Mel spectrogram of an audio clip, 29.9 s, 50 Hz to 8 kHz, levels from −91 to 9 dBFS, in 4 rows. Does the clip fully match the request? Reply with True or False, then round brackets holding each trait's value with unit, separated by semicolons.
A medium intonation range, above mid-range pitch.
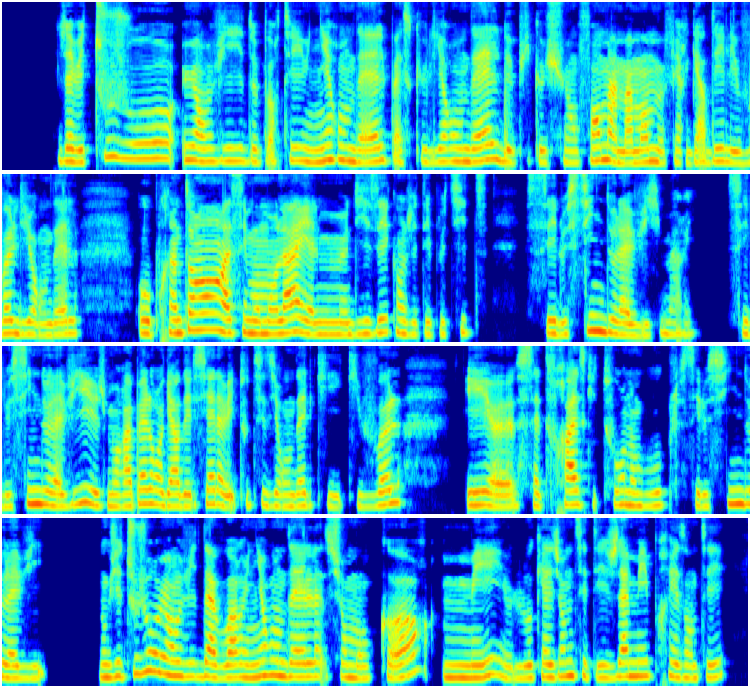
False (2.3 semitones; 225 Hz)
